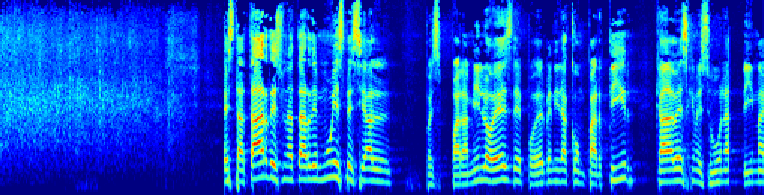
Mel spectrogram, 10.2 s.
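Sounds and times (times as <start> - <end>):
crowd applause: 0.0 - 2.6
speech: 3.0 - 10.1.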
